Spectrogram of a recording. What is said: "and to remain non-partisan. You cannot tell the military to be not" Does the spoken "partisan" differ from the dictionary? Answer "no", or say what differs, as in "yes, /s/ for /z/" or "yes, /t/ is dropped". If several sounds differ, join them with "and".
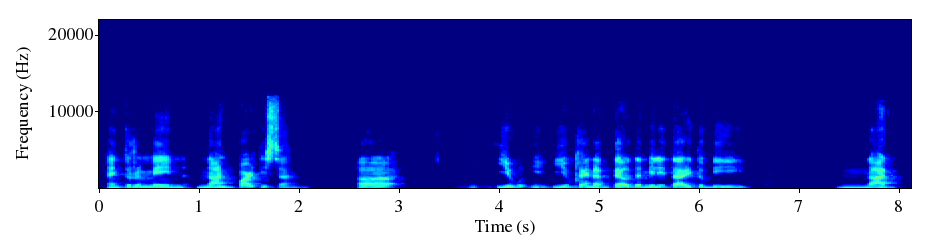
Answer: yes, /s/ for /z/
